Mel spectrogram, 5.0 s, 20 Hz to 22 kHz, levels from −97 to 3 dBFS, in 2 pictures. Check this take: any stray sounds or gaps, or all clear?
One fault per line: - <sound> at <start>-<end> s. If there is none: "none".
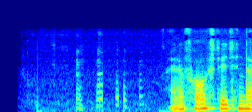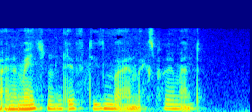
- laugh at 0.5-1.5 s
